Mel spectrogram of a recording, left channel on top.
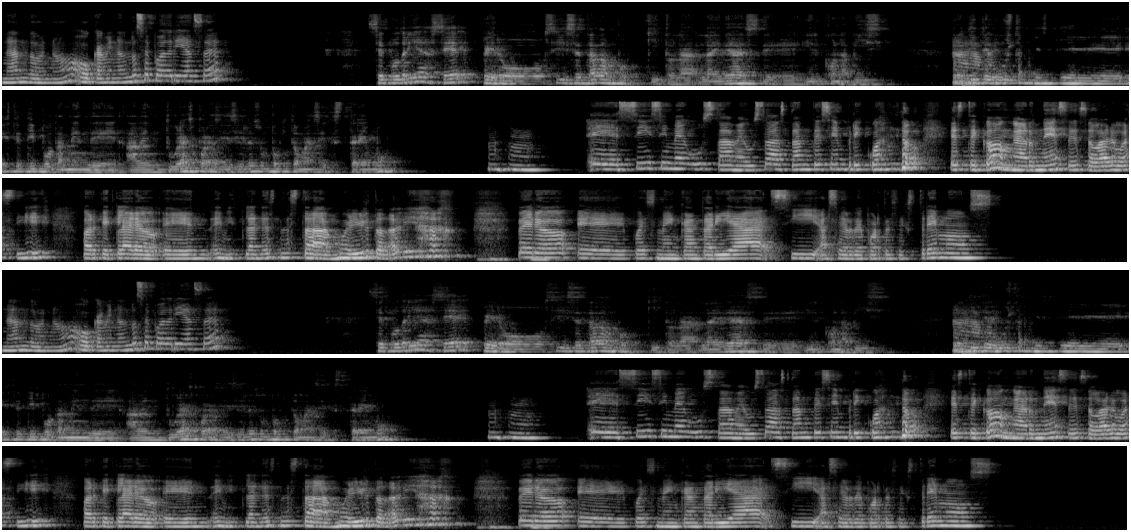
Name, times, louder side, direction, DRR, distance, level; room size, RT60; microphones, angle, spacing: voice 1, 0.0-2.2 9.5-10.0 16.1-16.8 17.1-32.4, left 2 dB, 20° left, 7 dB, 1.8 m, -23 dB
voice 2, 3.4-8.8 9.5-15.2 27.4-27.5 27.8-28.0, left 1 dB, 45° left, 2 dB, 5.5 m, -30 dB
22.5 x 18.0 x 2.5 m, 0.40 s
head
